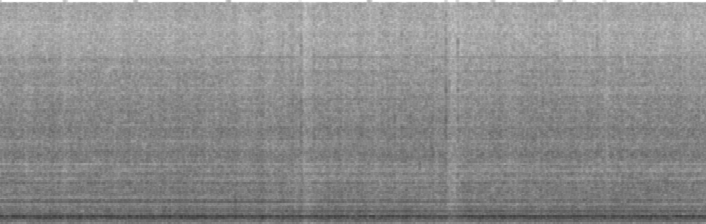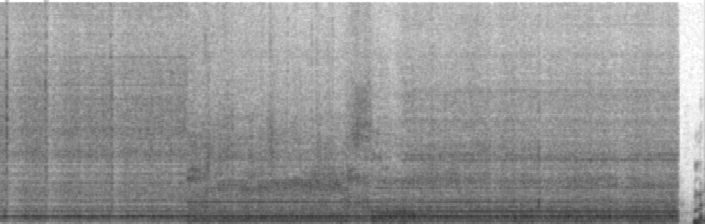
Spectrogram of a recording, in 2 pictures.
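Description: Shop vacuum running steadily with a whine, its hose nozzle drawn along the windshield cowl channel to suck out pine needles and dirt. The tone shifts about nine seconds in.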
